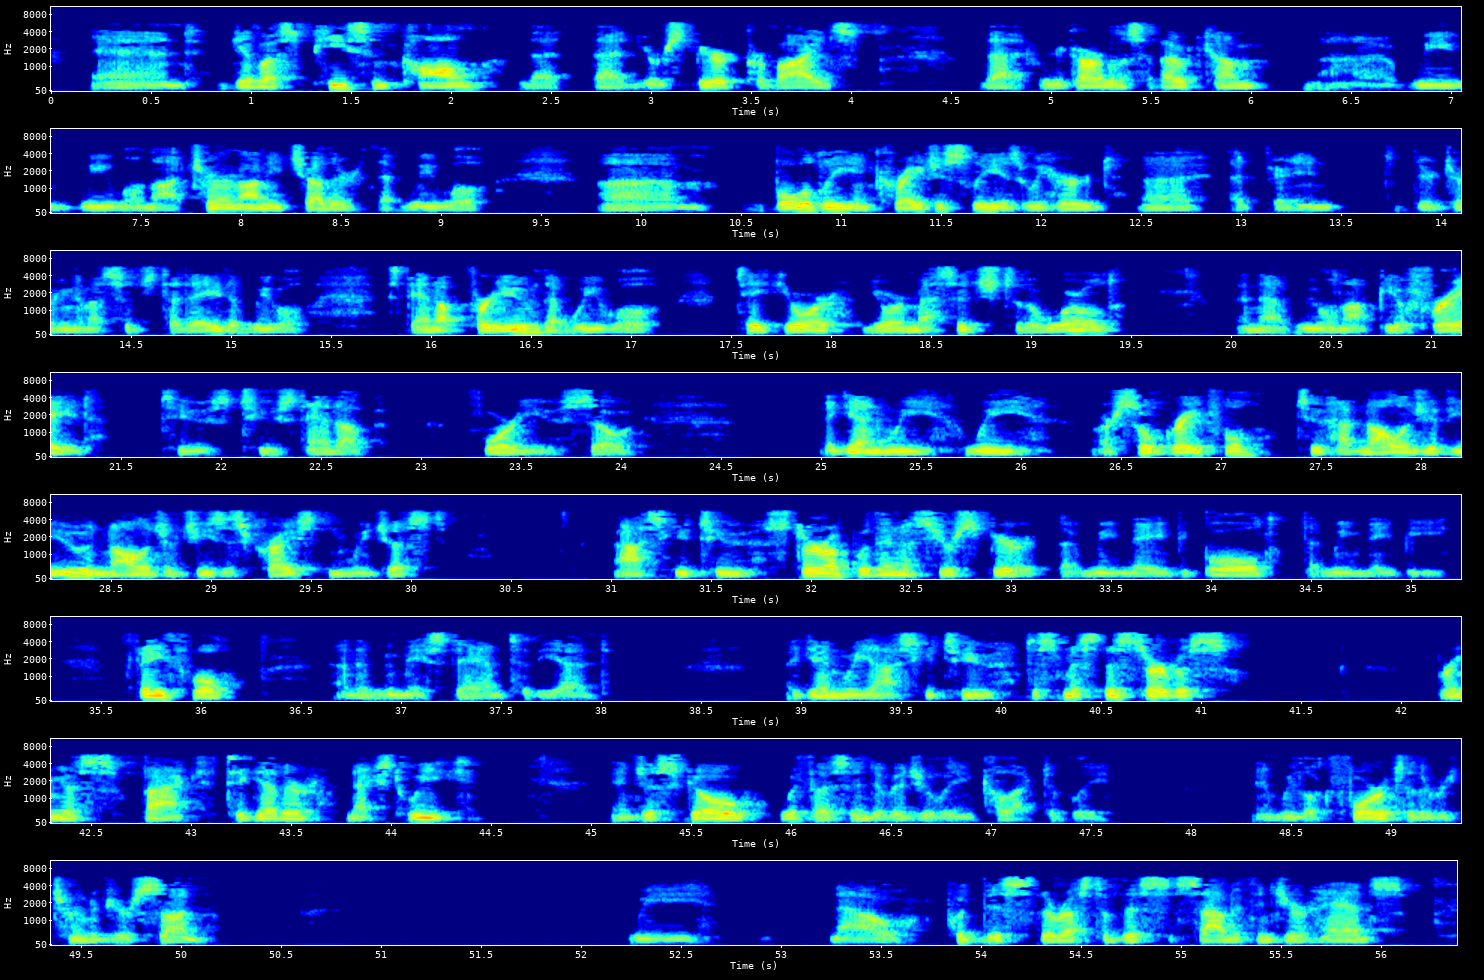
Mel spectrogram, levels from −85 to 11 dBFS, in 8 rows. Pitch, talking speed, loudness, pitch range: 100 Hz, 170 wpm, -29 LUFS, 90-110 Hz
